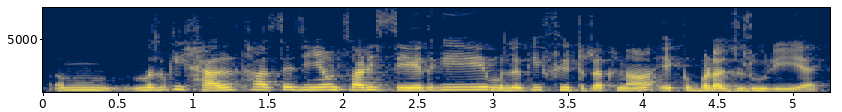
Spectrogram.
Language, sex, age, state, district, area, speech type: Dogri, female, 30-45, Jammu and Kashmir, Reasi, rural, spontaneous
